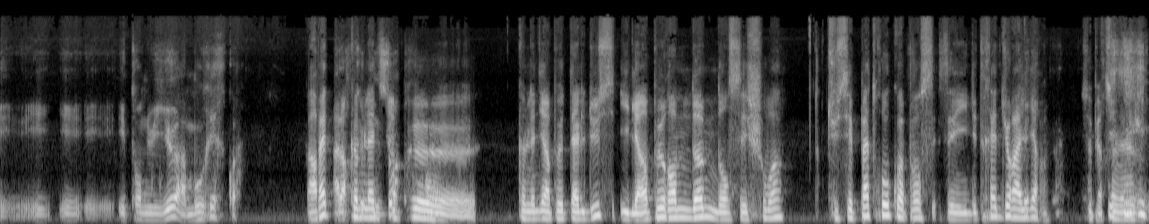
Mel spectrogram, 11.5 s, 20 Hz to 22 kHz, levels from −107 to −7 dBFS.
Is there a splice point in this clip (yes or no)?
no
